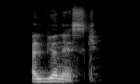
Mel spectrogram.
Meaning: British, English
- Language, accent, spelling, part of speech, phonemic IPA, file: French, France, albionesque, adjective, /al.bjɔ.nɛsk/, LL-Q150 (fra)-albionesque.wav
